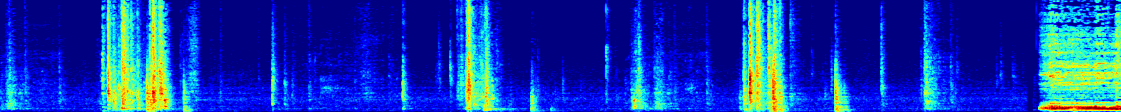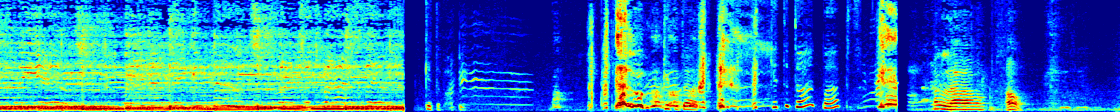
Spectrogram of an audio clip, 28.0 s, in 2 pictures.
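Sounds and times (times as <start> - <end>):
music: 13.0 - 19.1.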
